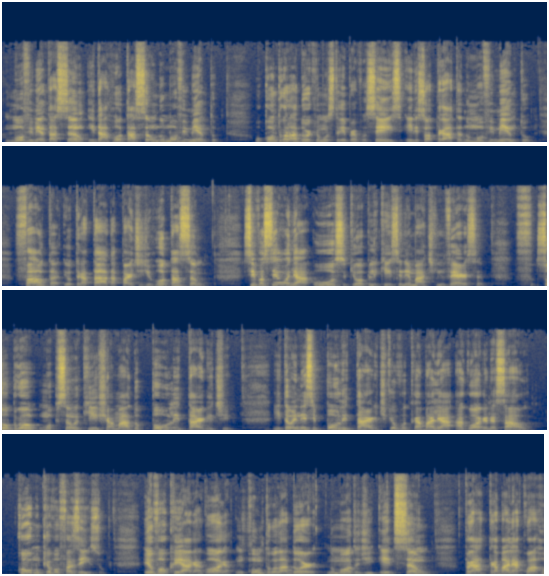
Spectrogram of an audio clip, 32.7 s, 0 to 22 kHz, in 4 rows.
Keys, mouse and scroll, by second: 4.1 alt+g, 4.7 alt+s, 5.4 alt+r, 11.5 right click, 25.1 middle click, 30.3 click, 31.4 right click, 32.4 middle click.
